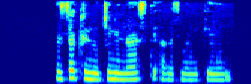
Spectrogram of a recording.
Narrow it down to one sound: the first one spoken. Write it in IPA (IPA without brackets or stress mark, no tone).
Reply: z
